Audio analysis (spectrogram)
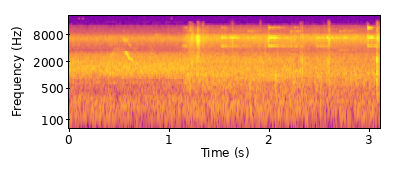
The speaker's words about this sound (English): Oh, that's lovely as well. We're getting a lot of lovely sounds here. Sounds of wind chimes.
